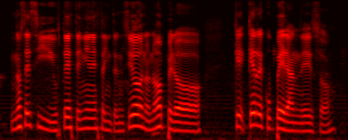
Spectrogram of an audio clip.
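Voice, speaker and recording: A man with a Rioplatense accent talks at a moderate pace with lively intonation. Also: fairly high pitch for a man. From Buenos Aires, Argentina. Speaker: radio host. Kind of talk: radio interview.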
